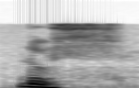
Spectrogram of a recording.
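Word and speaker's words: Nous: hence it is no Noose I think it's pronounced noose as Anna anaxagoras first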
